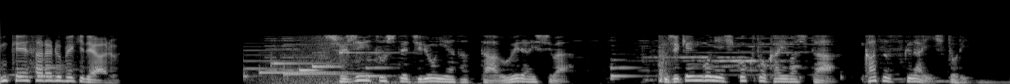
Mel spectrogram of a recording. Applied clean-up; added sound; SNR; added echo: classical method Wiener filter.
